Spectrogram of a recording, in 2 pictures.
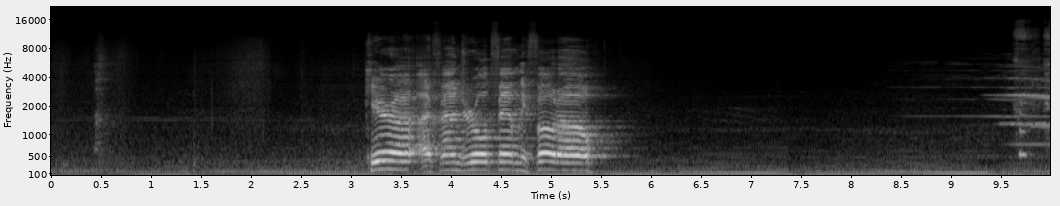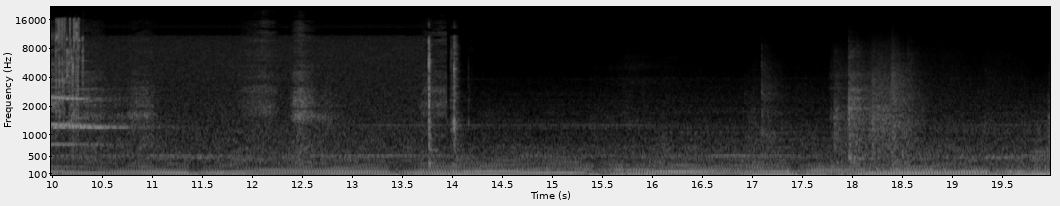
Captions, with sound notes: Kira, I found your old family photo. (ominous music) (spine-tingling music) (ominous music) (viewer breathing heavily) (button clicks) (tense ominous music)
